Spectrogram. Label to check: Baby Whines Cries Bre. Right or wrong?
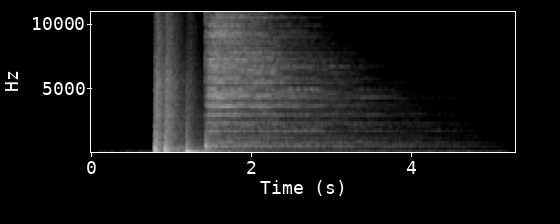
Wrong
